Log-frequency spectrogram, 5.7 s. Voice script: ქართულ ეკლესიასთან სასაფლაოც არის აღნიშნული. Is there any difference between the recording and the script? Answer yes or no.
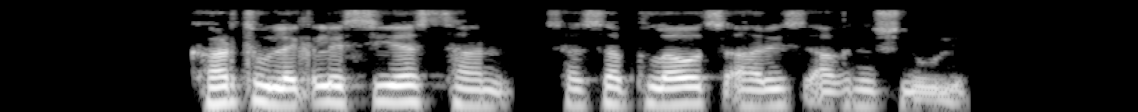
no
